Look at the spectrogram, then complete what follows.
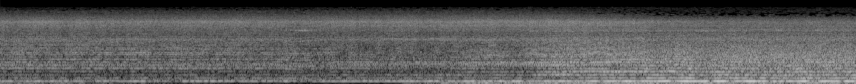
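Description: ModalAI Sentinel quadcopter's motors and propellers hovering with a steady hum, which grows louder about halfway through. The drone is holding itself in position mode with the sticks released.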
